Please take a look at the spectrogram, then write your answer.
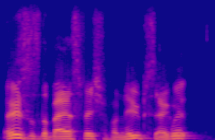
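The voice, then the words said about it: Imitates another person's voice. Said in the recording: “that's a pretty good impression... That's freaking spot on... That's pretty much spot on, dude.”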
